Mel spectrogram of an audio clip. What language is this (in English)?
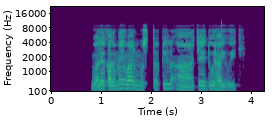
Indus Kohistani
